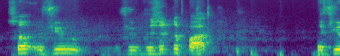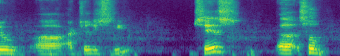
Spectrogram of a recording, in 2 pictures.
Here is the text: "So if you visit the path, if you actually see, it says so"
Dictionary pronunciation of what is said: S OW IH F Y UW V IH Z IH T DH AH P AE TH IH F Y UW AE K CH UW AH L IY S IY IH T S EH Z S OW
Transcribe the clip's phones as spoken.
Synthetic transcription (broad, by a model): S OW IH F Y UW V IH Z IH T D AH P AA T IH F Y UW AE K CH UW AH L IY S IY IH T S EH Z S OW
